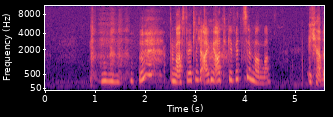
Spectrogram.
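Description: A young woman speaks in an amused voice.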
